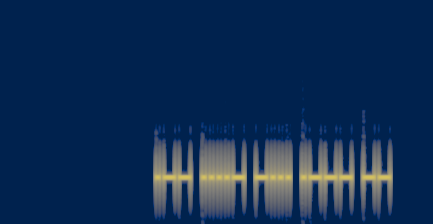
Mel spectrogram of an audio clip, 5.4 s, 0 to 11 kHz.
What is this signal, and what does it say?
Morse code, heard as a keyed tone, about 25 wpm, 700 Hz. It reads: W4BJM
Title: USA Call Signs - 5 Characters - Repeated 3x - 25wpm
